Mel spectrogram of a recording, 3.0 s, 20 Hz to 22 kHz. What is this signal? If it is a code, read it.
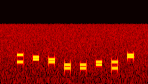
Multi-frequency trunk signalling (R1, as on North American trunks), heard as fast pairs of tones, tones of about 120 ms. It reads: KP 061132 ST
